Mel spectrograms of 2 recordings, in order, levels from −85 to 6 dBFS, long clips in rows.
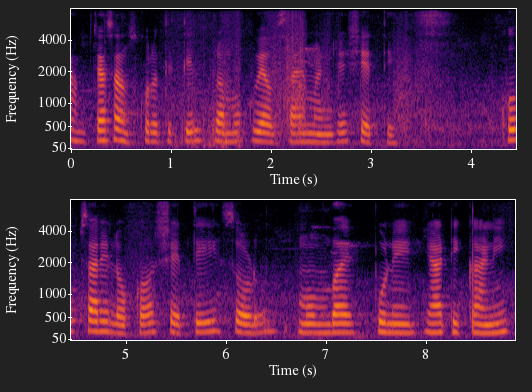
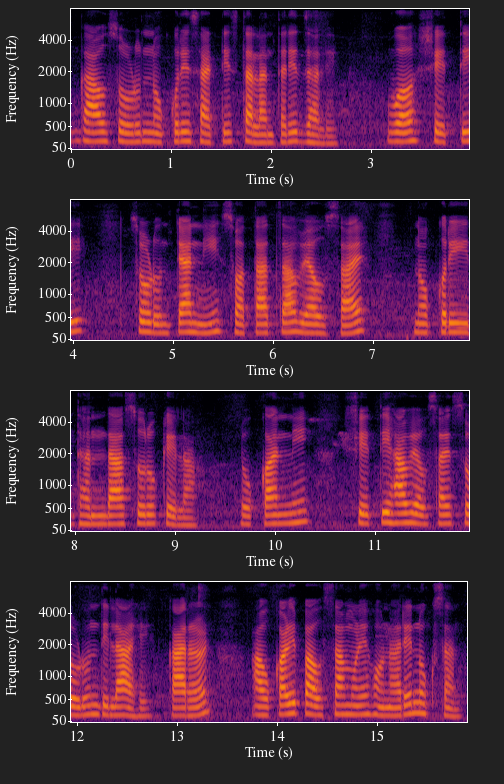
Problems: background sounds at intervals, background conversations at intervals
